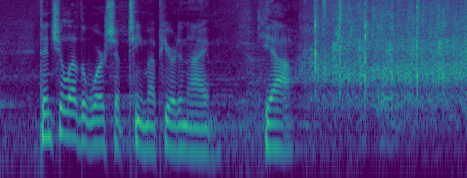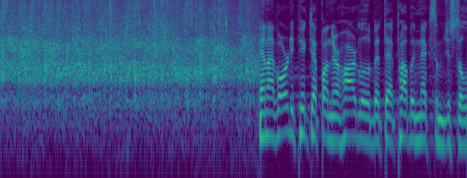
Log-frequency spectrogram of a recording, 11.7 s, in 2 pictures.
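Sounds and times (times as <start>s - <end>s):
speech: 0.5s - 4.0s, 9.1s - 11.6s
audience clapping for worship team: 3.7s - 9.3s.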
